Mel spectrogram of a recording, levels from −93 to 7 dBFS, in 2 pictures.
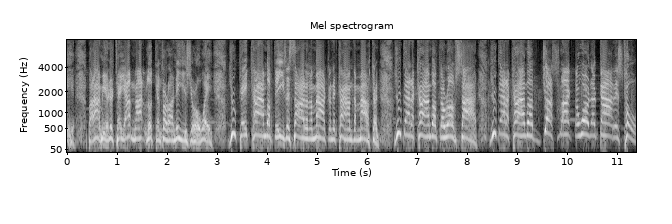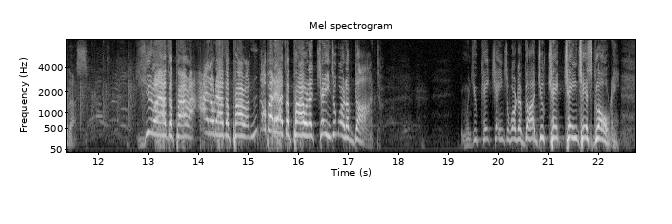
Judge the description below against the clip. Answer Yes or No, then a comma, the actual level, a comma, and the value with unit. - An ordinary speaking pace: No, fast, 220 wpm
